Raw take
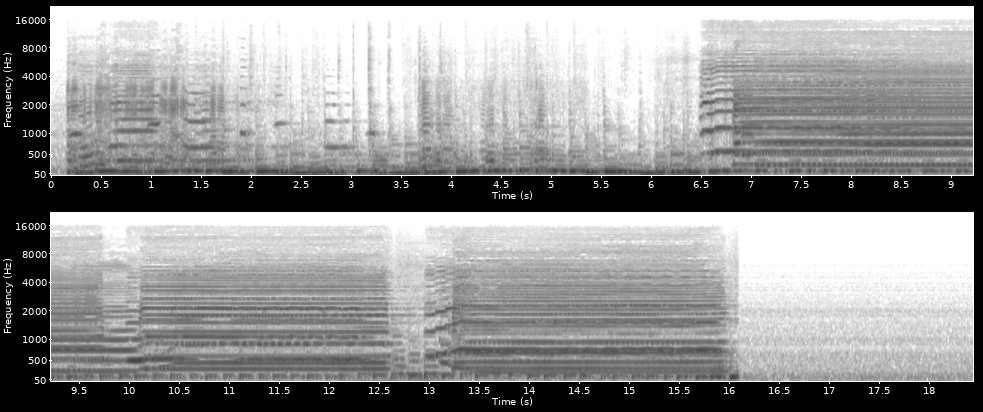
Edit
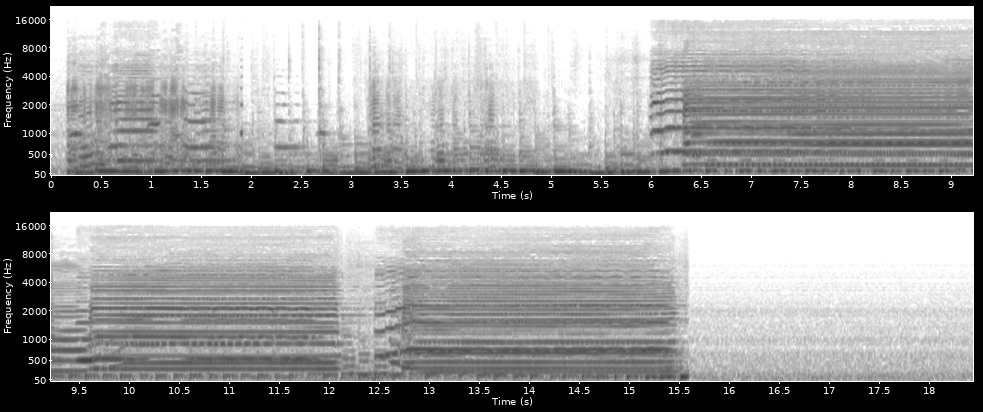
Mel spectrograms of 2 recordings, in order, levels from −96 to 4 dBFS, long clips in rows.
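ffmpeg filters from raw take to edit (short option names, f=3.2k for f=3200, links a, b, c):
-filter_complex "[0:a]asplit=2[a][b];[a]atrim=end=1.912[c];[b]atrim=start=2.408[d];[c][d]acrossfade=d=0.004:c1=hsin:c2=hsin"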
